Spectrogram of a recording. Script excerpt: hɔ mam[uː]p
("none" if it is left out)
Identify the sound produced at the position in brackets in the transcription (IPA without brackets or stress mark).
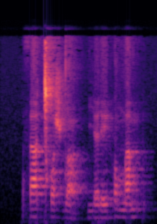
u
